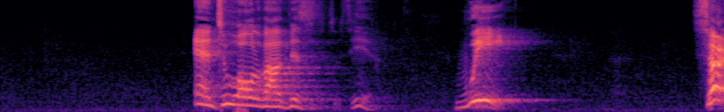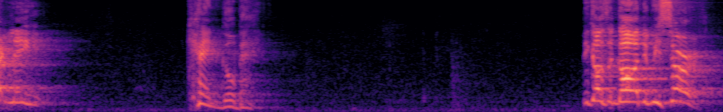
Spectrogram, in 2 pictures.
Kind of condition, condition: setting, large echoing room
